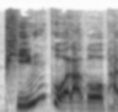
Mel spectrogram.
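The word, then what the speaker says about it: 빙고 (苹果): 네, 빙고라고 발음하잖아요. 네. 근데 방금 우리가 크리스마스 이브 빙안이에 평안한 밤 이렇게 말씀드렸잖아요. 그러니까 빙고하고 빙안 첫 글자 발음 똑같습니다.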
